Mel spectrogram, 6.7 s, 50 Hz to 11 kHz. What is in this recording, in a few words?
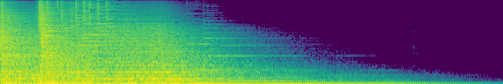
bonus Lose; bloodsuckers2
